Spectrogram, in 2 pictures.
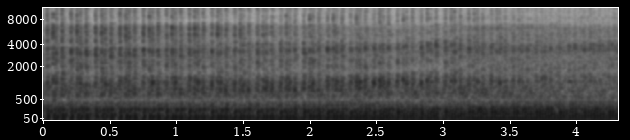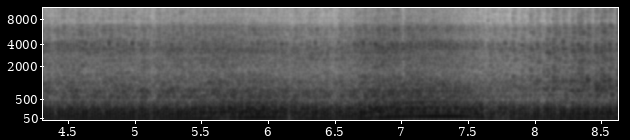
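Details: Model A with a 350 small-block Chevy (hydraulic roller cam, 9:1), tunnel ram with two Edelbrock 600 cfm carbs jetted lean, in a driveway test: rumbles, then revs but flattens out at full throttle instead of pulling; owner unsure if rich or lean.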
